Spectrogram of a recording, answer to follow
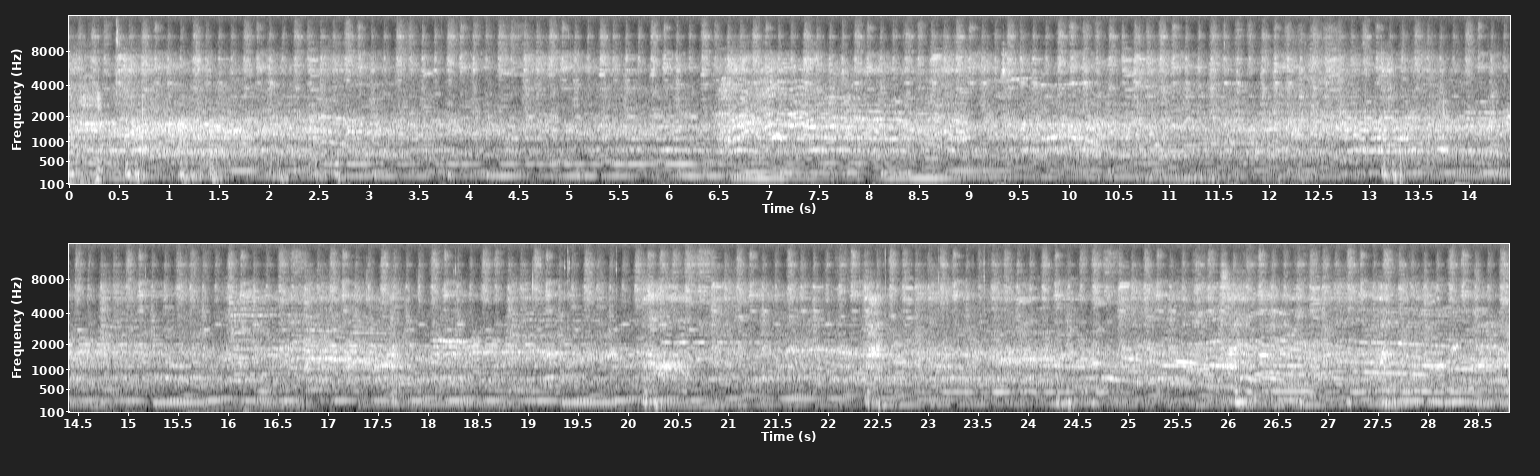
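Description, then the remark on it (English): A large crowd boos steadily at a Kumite fight in the film Bloodsport, a dense, continuous roar of low jeering voices that holds at a fairly even loudness for the whole stretch, with scattered shouts mixed in. “People are booing.”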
